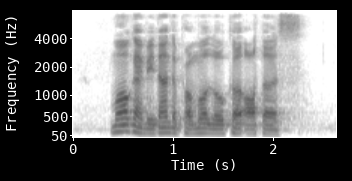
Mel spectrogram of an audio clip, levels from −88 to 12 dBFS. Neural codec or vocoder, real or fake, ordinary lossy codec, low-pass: none; real; MP3, 48 kbps; 7.2 kHz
